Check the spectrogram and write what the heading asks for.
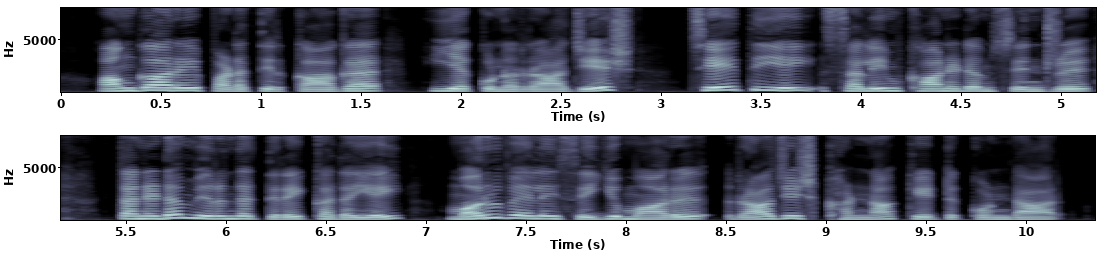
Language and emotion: Tamil, neutral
